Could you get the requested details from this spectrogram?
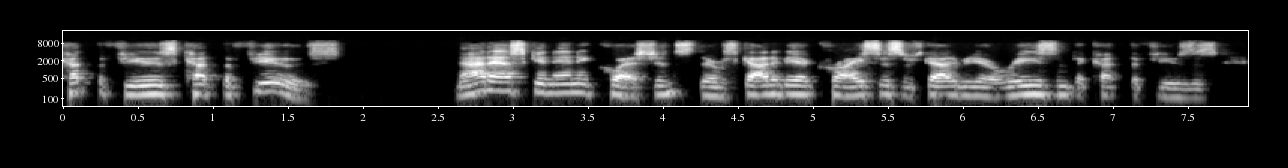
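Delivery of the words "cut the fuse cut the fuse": normal talking voice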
